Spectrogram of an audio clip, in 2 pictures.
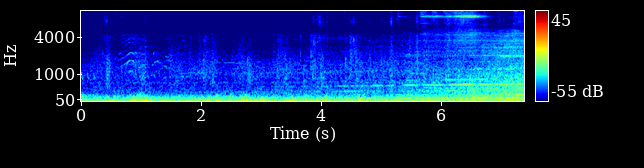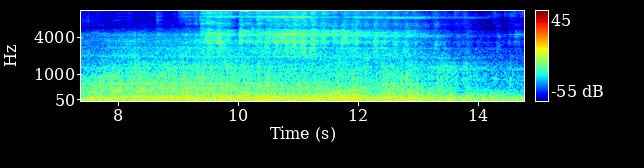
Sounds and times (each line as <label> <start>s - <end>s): Traveling by train 0.0s - 14.7s
Child's voice 0.6s - 1.7s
